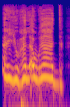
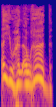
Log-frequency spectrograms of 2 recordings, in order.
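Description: First: High, trembling scream; screamed higher than the first cry. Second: Sharp cry at the thugs; a mild cry. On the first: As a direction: scream it at the thugs. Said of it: "وهي تكرر صرختها". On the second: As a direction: call them scoundrels, raised. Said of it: "وهي تهتف". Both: A narrator's reading.

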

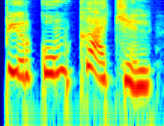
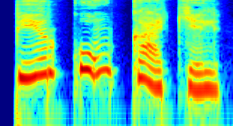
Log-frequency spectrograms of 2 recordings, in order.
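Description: First: High, drawn-out plaintive whine; sobbing. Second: Slow, measured and higher-pitched; obedient repetition. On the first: Lapulya naming the lost one to police, high tearful drawl. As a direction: stretch «Перкумкакель» into a mock tearful wail. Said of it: "всхлипнула Лапуля". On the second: Barbie repeating the name for the policeman, slow and obedient. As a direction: spell out «Перкумкакель» slowly and dutifully. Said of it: "послушно повторила Барби". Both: A narrator's reading.

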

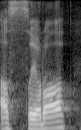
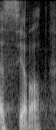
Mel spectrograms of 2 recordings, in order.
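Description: First: "الصراط" with a heavy, thickened ṣād; emphatic s. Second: "الصراط" with a light, plain s; thin the ṣ of "الصراط" down to an s; original sīn. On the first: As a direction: thicken the first sound of "الصراط" to a dark ṣ. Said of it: "أغلبهم كانوا يفخمون فيقولون". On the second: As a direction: say "الصراط" as as-sirāṭ, s not ṣ. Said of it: "وإلا فهي". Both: Shown as a demonstration.

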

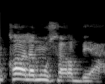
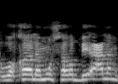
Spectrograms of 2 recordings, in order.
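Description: First: قال begun straight on "qala" with no wa; reading without waw. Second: وقال said with the wa clearly at the start; reading with waw. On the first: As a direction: drop the wa and open on قال. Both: Shown as a demonstration. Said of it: "ولا هقول زي المكي".

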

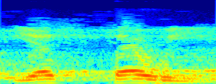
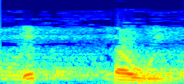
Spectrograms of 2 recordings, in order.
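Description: First: Said in the usual way. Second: تستوي with the س stopped short; cut-off sin. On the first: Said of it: "قل يستوي". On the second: Shown as a demonstration. Teacher warning against an error, cut-off س in تستوي. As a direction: choke off the hiss of س in تستوي. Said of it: "ولا تقل".

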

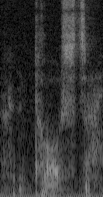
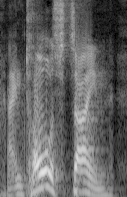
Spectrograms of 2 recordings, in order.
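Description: First: Whispered echo. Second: A comfort. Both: Acted. Repeated vow, then echoed.

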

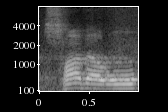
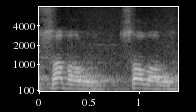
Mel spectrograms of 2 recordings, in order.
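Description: First: صبروا with heavy ص, then light "ba"; correct thin ba. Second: صبروا with dark heavy ب, "soboru"; thickened ba. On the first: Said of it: "ولكن الصواب". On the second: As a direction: imitate the error, letting ص darken the ب of صبروا. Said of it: "بتفخيم الباء". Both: Shown as a demonstration.

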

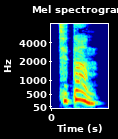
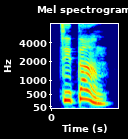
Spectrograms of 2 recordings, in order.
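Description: First: Calling his name across the distance. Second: High shout of the name Титан. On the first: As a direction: call out to him. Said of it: "зову я его". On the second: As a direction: yell Титан desperately. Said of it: "кричу, но он меня не слышит". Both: A narrator's reading.

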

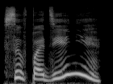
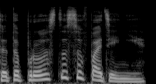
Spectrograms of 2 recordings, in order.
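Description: First: High, disbelieving "совпадение"; incredulous echo question. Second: Even statement with a falling end; dismissive reassurance. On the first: Pupil querying the teacher's explanation, incredulous. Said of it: "переспросила Ариадна". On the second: Teacher brushing off the hidden message, dismissive reassurance. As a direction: settle "совпадение" as a plain fact. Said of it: "укоризненно покачала она головой". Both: A narrator's reading.

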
